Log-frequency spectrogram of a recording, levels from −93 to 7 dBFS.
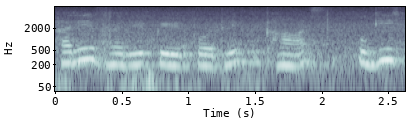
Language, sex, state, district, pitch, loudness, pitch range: Hindi, female, Punjab, Pathankot, 215 Hz, -14 LUFS, 195-230 Hz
